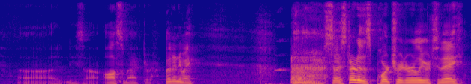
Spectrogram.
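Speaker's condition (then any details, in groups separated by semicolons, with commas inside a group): No condition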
